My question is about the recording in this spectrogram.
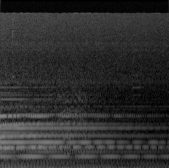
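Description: Final chord of the song ringing out on guitars and fading away steadily.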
